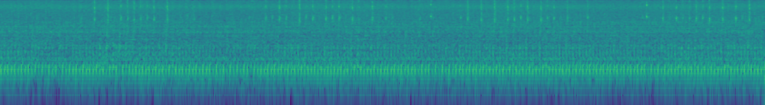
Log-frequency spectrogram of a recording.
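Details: Mitsubishi ASX noise on acceleration: steady engine run with a fast, uneven buzzing flutter from the accessory belt vibrating; the worn alternator overrunning-clutch pulley no longer damps vibration, and the fix is replacing the pulley.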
